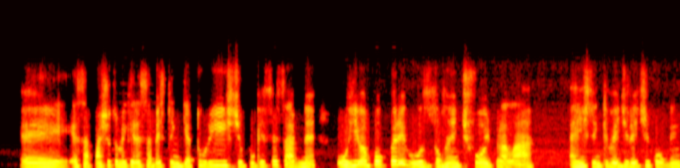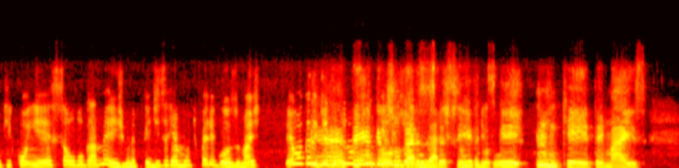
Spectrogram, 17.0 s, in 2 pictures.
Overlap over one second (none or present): present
